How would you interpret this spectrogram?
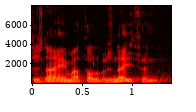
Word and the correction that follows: Natan: And he got very emotional, very angry with me, screamed that that was not his name. His name was Natan.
